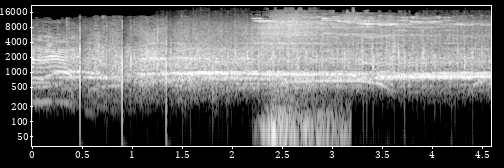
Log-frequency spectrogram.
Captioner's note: audience cheers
